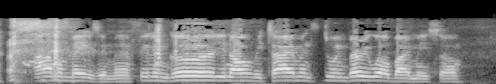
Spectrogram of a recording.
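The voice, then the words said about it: New York accent. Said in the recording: “Listen to the accents when you two talk with each other ... the real New York accents ... real New York accents are coming out”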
